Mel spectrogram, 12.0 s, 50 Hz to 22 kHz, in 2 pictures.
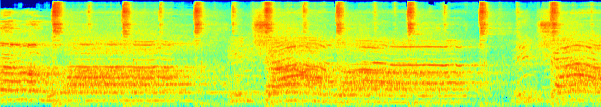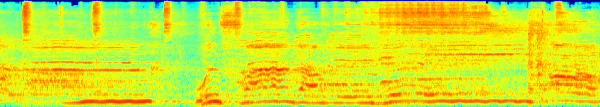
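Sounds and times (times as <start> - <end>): audience singing together: 0.0 - 12.0
backing music with steady beat: 0.5 - 12.0.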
